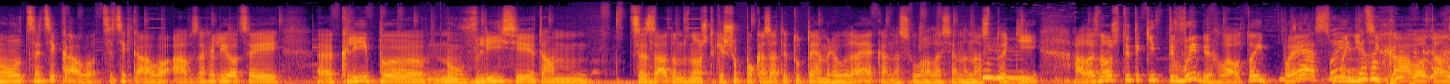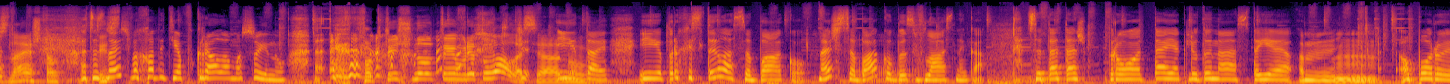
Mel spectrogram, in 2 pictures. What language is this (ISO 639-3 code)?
ukr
